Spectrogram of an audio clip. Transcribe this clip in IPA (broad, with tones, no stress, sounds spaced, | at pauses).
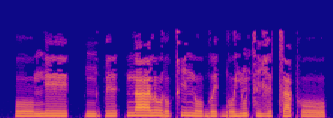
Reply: oː˨ ŋ eː˦ | ɲ ʊ˨ k͡p ɪ˦ | n aː˦ l o˦˨ ɾ o˦ kʰ i˦ n oː˨ ɡʷ eː˨ ɡ͡b o˨ j ũ˦ t͡s i˨ ɣ ɪ˦ t͡s a˦ pʰ oː˨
